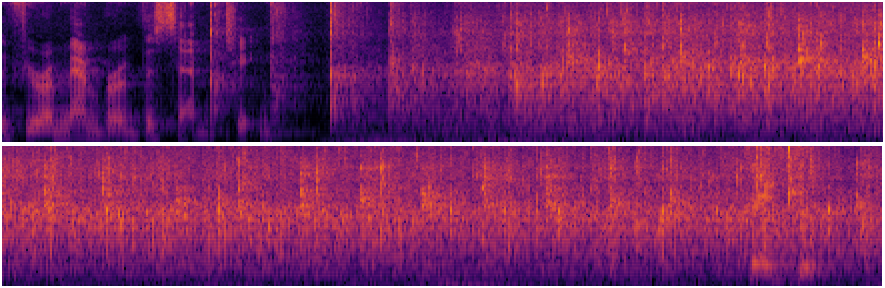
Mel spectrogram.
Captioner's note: applause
